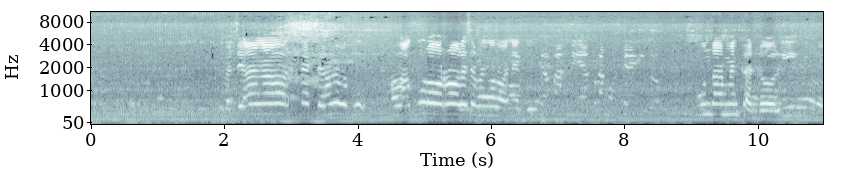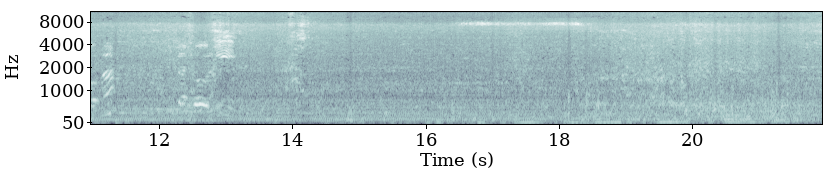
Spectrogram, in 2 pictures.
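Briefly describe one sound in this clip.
A car engine hums low and steadily.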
